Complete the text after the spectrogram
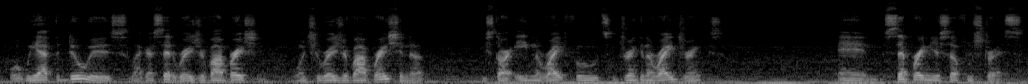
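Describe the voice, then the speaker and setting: A man hosting his own spiritual video, lecturing in an earnest, repetitive, preachy way. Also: deep voice. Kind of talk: monologue to camera.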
